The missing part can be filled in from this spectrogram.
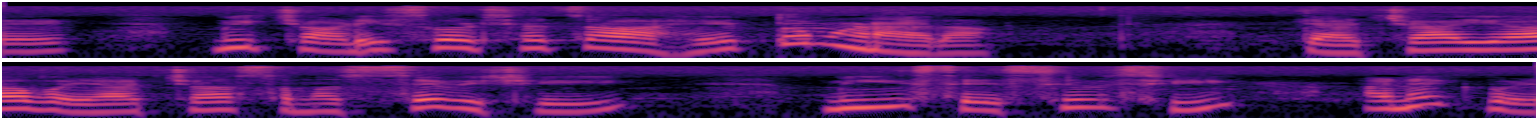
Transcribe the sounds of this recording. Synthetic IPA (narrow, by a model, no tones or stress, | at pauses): e | miːt͡saɽiːsʋəɾʂat͡saːɦet̪ːom̤əɽ̃ajla | t̪jat͡ɕjajaʋəjat͡ɕjasəməsjeʋiɕəi | miːsesilɕiː | ənekʋe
